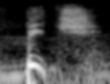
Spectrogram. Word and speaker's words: beach: Ah, spiaggia è beach mentre donna dai facili costumi è batch.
